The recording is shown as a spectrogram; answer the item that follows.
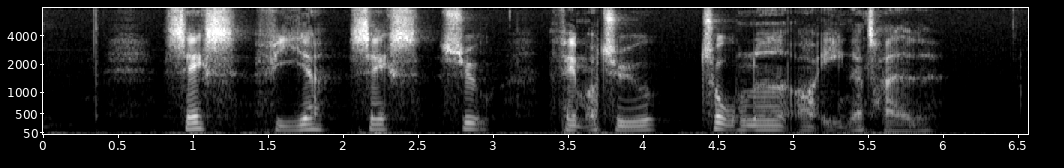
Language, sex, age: Danish, male, 55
